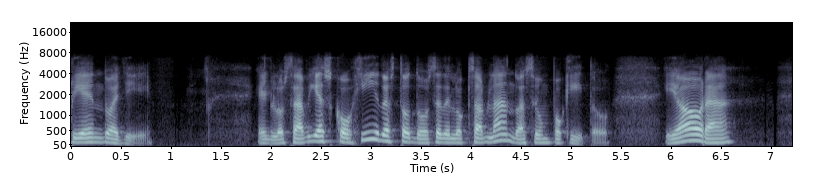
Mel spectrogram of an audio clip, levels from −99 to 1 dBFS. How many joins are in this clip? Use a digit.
2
